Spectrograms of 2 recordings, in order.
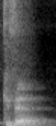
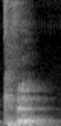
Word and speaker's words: hver: Y me ha dicho sí, o sea, que suena como kver. O sea, no hace falta esforzarse para decirlo como kver, con H, es simplemente kver, kver.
